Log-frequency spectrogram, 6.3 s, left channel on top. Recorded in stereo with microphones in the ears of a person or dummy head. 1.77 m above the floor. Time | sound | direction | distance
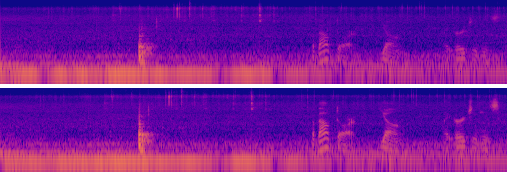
1.7 | a crack | 55° right (ahead or behind) | 2 m
3.9 | a man speaking | 40° right (ahead or behind) | 0.8 m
